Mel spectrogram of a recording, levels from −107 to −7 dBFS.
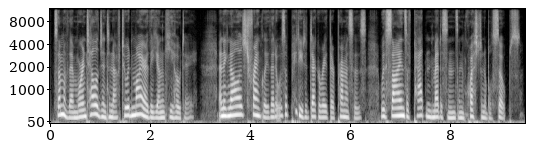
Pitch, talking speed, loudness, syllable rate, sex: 195 Hz, 195 wpm, -18 LUFS, 6.7 syllables/s, female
